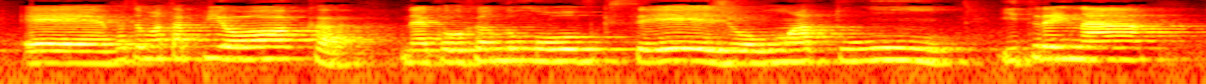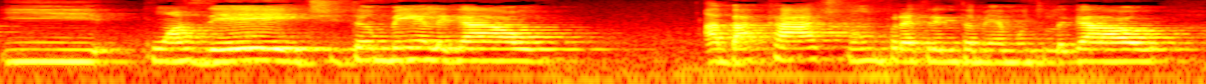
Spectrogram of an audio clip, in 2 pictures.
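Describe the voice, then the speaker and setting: A woman speaks at a fairly slow pace in a fairly high, monotone voice with flat intonation, her loudness swinging widely over noticeable background noise and audible room echo. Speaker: nutritionist. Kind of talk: live stream Q&A.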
